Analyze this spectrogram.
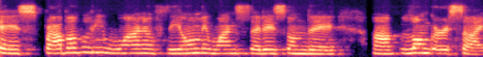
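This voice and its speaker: A woman's bright, sharp voice with a non-native accent. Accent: foreign. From abroad, non-US country. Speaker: featured poet. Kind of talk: casual chat before poetry reading. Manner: slow.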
